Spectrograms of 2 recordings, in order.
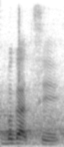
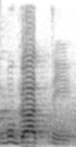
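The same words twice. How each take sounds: First: "Bugatti" in an American accent, "tt" softened toward "ch". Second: "Bugatti" in a British accent, with a plain crisp "t". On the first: Student answering interviewer's car question, American "Bugatti". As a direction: say "Bugatti" American-style, ending near "chee". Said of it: "in American accent". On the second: Student answering interviewer's car question, British "Bugatti". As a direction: say "Bugatti" British-style, ending in "tee". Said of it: "in British accent". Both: Shown as a demonstration.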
